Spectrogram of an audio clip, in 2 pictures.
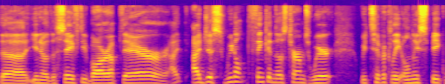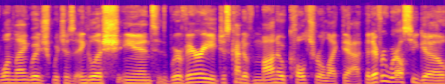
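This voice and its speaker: An ordinary speaking voice with an American accent, at a fairly quick pace with hardly any pauses, ordinary pitch variation, and a quiet background. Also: man, fairly high pitch for a man. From USA. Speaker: pastor and YouTube host. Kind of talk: interview.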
